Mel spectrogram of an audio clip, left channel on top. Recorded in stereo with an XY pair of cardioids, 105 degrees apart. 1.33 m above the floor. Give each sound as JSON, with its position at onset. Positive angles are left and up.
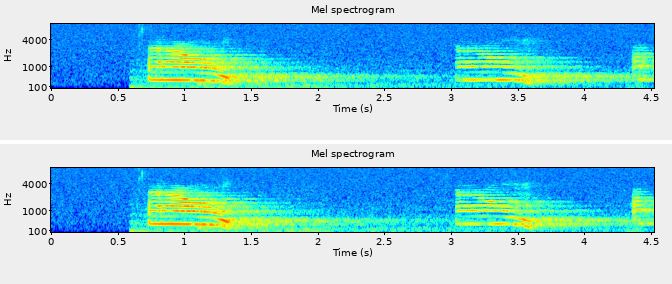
{"t": 0.6, "sound": "a cat meowing", "azimuth_deg": -10, "distance_m": 1.9}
